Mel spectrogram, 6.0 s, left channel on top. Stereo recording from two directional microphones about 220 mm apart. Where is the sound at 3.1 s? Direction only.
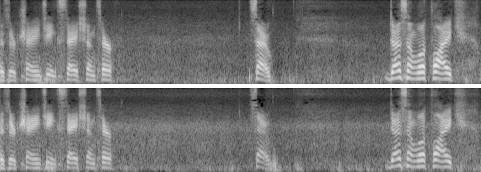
30° left (ahead or behind).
